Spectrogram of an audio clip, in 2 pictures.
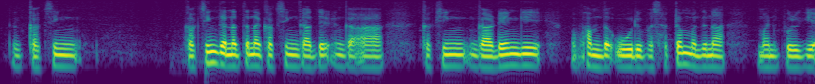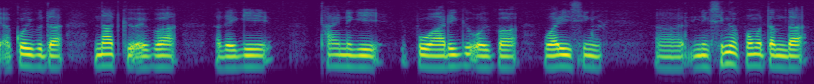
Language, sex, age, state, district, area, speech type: Manipuri, male, 30-45, Manipur, Kakching, rural, spontaneous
